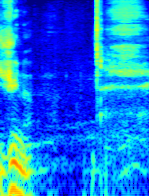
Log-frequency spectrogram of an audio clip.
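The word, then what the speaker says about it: Ğ1: Ça s'écrit G et 1, ça se dit June.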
